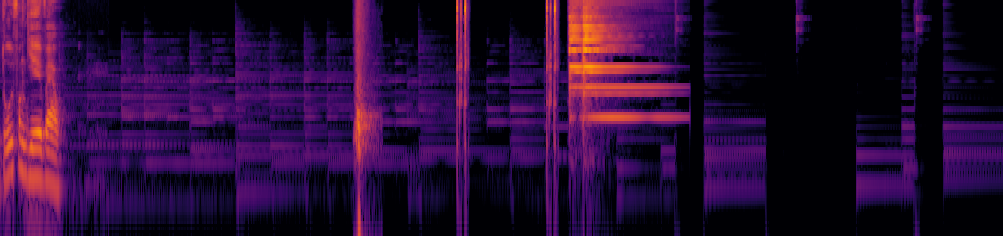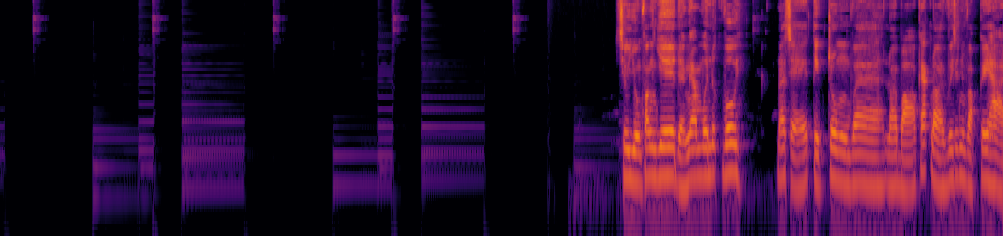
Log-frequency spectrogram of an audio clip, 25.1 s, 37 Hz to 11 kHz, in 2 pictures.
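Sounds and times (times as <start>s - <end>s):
bright bell-like chime: 7.1s - 8.6s.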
